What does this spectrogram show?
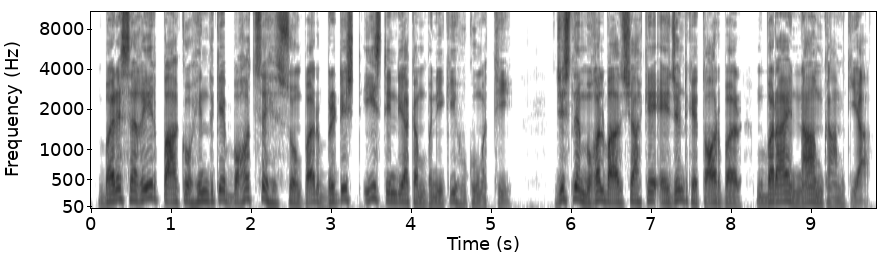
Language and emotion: Urdu, neutral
